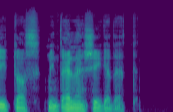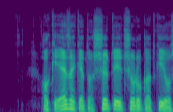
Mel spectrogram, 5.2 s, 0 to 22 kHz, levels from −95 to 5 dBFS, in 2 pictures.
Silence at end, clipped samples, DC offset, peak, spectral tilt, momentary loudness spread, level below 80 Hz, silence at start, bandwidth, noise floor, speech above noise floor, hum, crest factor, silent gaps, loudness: 0 s; under 0.1%; under 0.1%; -8 dBFS; -5.5 dB/octave; 12 LU; -54 dBFS; 0 s; 14 kHz; -79 dBFS; 53 dB; none; 20 dB; none; -27 LUFS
